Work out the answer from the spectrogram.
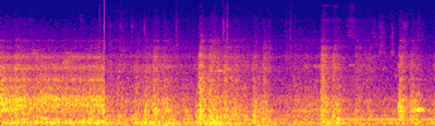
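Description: JNR-type electric train heard from inside the car while running: a loud rushing for the first second and a half, then quieter running with the wheels knocking over rail joints and points every second or so as it comes alongside a station platform.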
